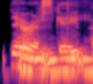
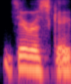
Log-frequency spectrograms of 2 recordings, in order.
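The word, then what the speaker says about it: xeriscape: we should describe zeroscape zeroscape I said it wrong zeroscape yeah which is basically basically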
